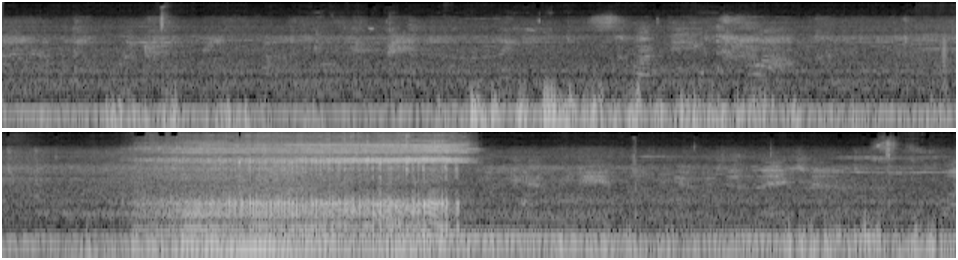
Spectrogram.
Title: Do you snore?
